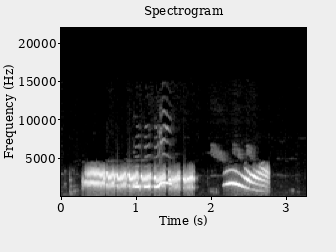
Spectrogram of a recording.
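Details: A White-browed scimitar babbler sings. Dense, scratchy chatter runs under a brief rising whistle, then a pause gives way to a loud, ringing down-slurred whistle.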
